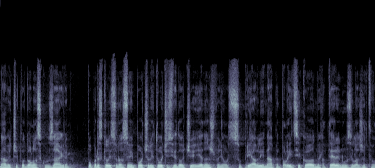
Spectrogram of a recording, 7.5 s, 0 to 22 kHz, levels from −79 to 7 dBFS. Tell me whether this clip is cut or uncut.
cut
